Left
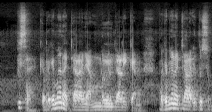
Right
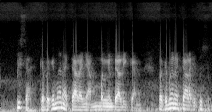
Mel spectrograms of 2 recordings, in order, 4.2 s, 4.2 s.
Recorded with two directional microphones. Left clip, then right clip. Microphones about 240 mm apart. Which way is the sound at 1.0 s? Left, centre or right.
Left.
